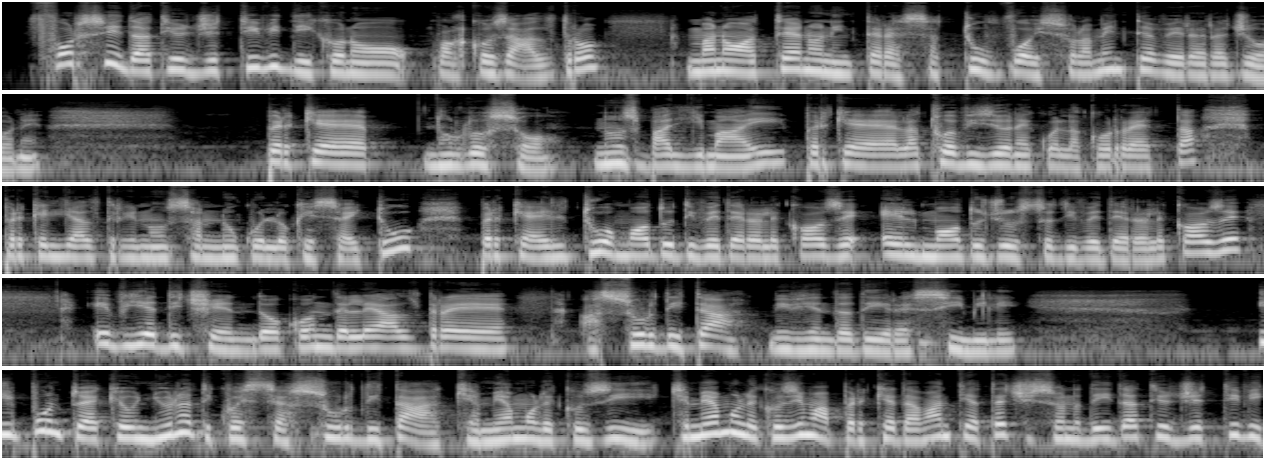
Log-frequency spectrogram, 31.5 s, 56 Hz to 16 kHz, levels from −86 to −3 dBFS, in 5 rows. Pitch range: 165-210 Hz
